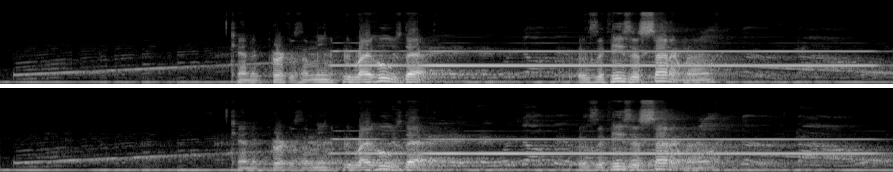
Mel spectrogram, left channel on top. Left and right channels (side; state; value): both; normal; correlation 0.89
